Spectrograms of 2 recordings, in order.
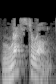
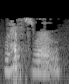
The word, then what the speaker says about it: restaurant: spelled R-E-S-T-A-U-R-A-N-T, restaurant. – OK, 那提到这个字的时候呢，大家也要注意它的发音，因为第一个字我们要学到的就是呢，今天我们的主题啊，我们要去外面去餐厅吃饭，餐厅的英文就是 restaurant. Now, a lot of people here in Taiwan actually pronounce this word as restroom. – Oh, restroom. – Yeah, it sounds kind of like restroom.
